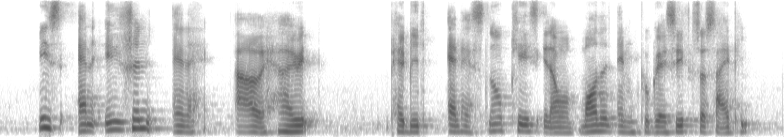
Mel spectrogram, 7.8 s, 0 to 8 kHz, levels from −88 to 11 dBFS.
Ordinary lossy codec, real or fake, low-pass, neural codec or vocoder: none; fake; none; codec, 16 kHz, 2 kbps, X-Codec, HuBERT features, trained on general audio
